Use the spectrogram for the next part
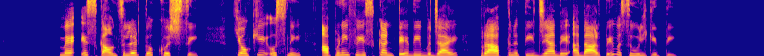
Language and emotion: Punjabi, happy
